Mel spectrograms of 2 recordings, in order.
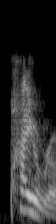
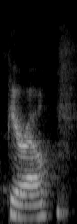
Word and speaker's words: Piro: and expert kelly donahue pyro right did i pronounce that correctly you can really call me anything but it's piro piro tel i don't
